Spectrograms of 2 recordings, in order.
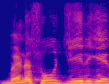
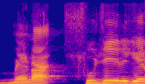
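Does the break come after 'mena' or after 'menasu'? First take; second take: after menasu; after mena. First: The break falls after the full word 'menasu'. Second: The break falls after the syllables 'mena'. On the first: The phrase is split into its two words. The speaker calls it right. "ಮೆಣಸು ಜೀರಿಗೆ ಅಂತ ಓದಬೇಕಲ್ವೇನ್ರಿ" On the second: The phrase is split in the wrong place. The speaker calls it wrong. "ಮೆಣ ಸುಜೀರಿಗೆ ಅಂತ ಓದಬಾರ್ದು"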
